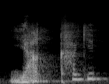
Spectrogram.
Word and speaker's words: 약하기: 그리고 또 하나는 뭐냐면 그 사람이 약하기 때문에 상처를 준다는 거예요. 자, 따라합시다. 악하기 때문에, 약하기 때문에. 발음을 구별하셔야 됩니다.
